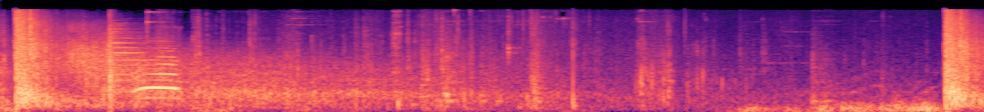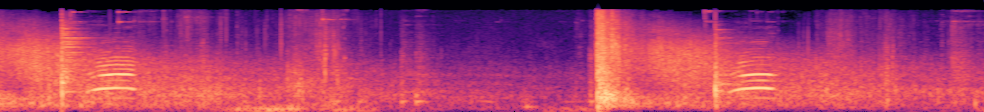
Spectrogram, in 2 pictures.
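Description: A steel target rings with a sharp clang after a shot.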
